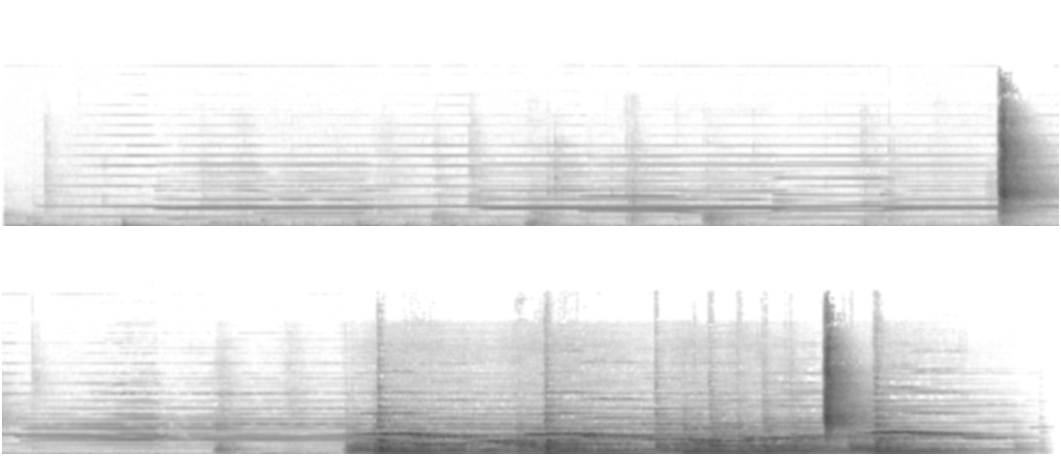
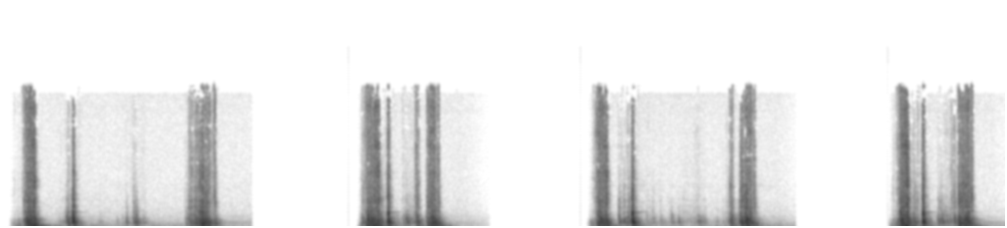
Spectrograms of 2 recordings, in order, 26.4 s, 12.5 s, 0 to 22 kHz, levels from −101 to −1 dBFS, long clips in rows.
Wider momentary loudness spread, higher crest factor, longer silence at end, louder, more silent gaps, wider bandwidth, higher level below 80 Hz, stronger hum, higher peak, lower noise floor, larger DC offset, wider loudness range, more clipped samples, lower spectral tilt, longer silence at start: first, 25 LU vs 16 LU; about the same, 26 dB vs 30 dB; about the same, 0.4 s vs 0.3 s; second, -33 LUFS vs -27 LUFS; second, none vs 3.13-4.44 s, 6.10-7.31 s, 9.92-11.06 s; first, 16 kHz vs 14 kHz; second, -64 dBFS vs -54 dBFS; neither; second, -14 dBFS vs 0 dBFS; about the same, -62 dBFS vs -65 dBFS; neither; first, 22 LU vs 5 LU; neither; second, -2.5 dB/octave vs -4 dB/octave; second, 0.05 s vs 0.25 s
